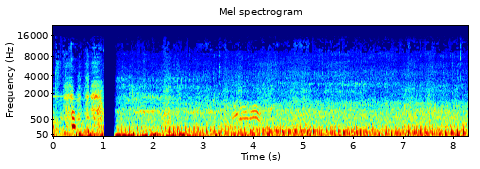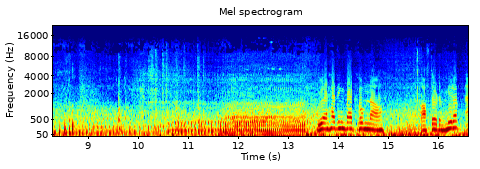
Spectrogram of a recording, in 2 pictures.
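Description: Motorcycles ride past on a road.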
